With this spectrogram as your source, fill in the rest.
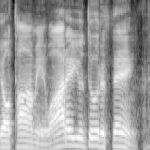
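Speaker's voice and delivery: comic, put-on Italian accent. Demonstrating a voiceover idea for him: italian accent. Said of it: "a real Italian accent".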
